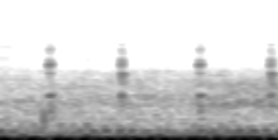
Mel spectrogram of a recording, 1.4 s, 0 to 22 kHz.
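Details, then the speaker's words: 2016 Chevrolet Camaro idling after it began jerking badly while driving, with no check engine light: low, uneven rumble with a sharp tick about every third of a second, heavy shaking and the RPM needle dancing. Rough idle of unknown cause. "cars running really rough it's shaking vibrating a lot"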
